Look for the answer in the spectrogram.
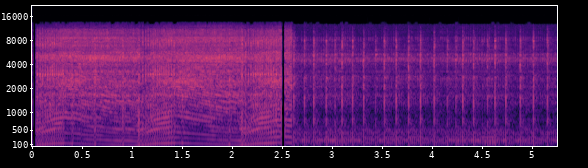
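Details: Ryobi 31cc two-stroke mini cultivator, final start after carburetor adjustment (it previously died on throttle-up): it revs up and down smoothly, then settles into a quick, even popping beat with no stumble, healthy running.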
